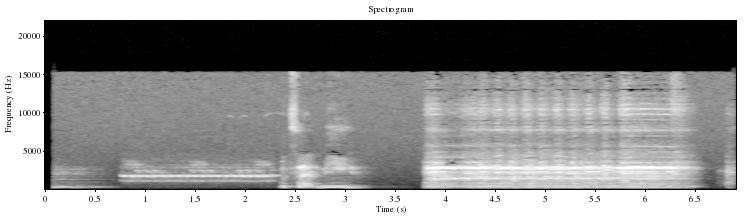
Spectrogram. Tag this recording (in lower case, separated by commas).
speech, television, music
